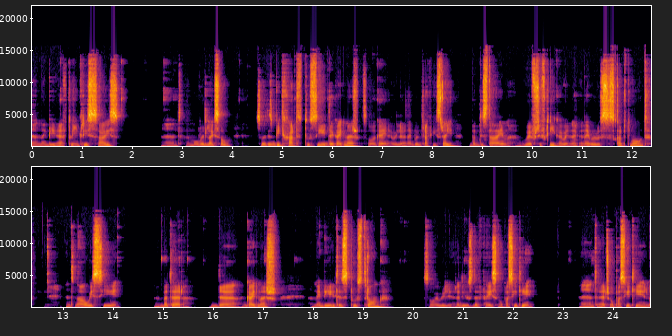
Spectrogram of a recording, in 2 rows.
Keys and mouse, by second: 0.6 click.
